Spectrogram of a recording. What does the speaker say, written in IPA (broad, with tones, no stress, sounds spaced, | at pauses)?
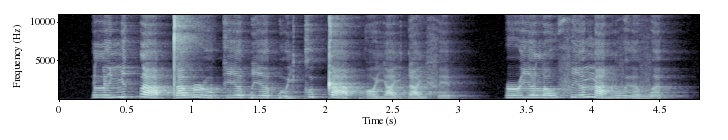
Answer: l ɨ˧ ɲ ə˦˥ k̚ l aː˨˩ p̚ t̪ a˧ w ɹ u˨˩˨ k i˧ ə̯ ɓ i˧ ə̯ ɓ u˨˩ j k u˦˥ p̚ ʈ aː˨˩ p̚ w ɔ˨˩ j a˨˩˨ j ɗ a˨˩˨ j f e˨˩ p̚ | ɹ i˧ ə̯ l ɔ˧˥ w f i˧˥ ə̯ ŋ a˨˩˦ n v ɨ˨˩ ə̯ v ə˦˥ k̚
